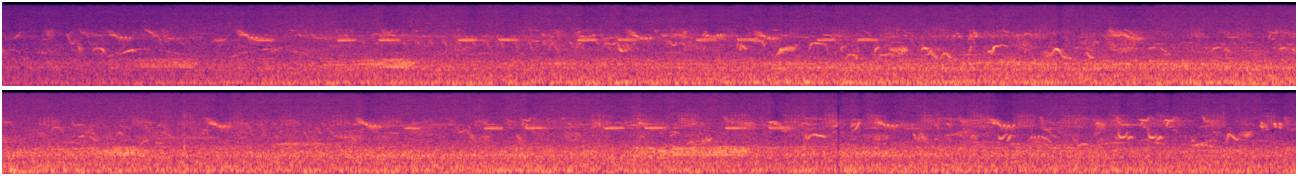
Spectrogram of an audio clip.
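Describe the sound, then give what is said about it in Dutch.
A great tit sings outdoors among a dense chorus of other songbirds, with many overlapping chirps and phrases over a steady background hiss throughout. “Koolmees is nog aan het zingen, klopt dat?”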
